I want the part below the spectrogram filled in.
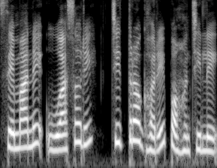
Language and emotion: Odia, neutral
